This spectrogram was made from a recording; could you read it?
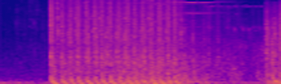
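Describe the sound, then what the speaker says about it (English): Rapid automatic gunfire from a weapon fired at a boss in the survival shooter Once Human, beginning abruptly and continuing as a loud, dense stream of shots. "Now prepare yourself to start shooting the boss."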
